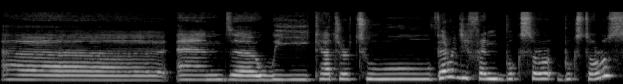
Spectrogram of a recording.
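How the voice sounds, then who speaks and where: A woman speaks in a high voice. She has a French accent. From France. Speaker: bookselling trainer and lecturer. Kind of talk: talk to small group. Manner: hesitant.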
